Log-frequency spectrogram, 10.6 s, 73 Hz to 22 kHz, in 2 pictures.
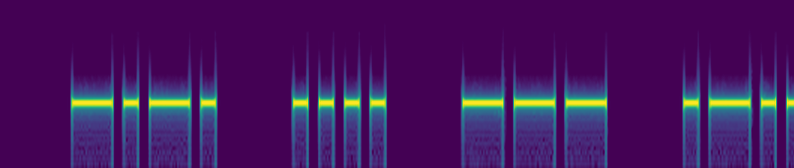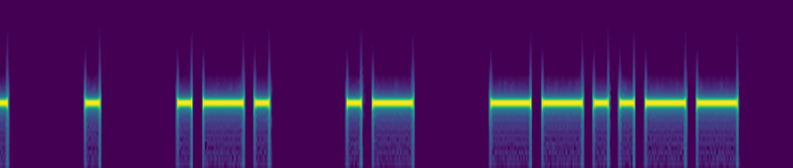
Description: Morse code, heard as a keyed tone, about 14 wpm, spaced as for 10 wpm, 680 Hz. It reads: CHOLERA,
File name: Morsekurs / Witze / Witz 26 März 2024 50 F70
